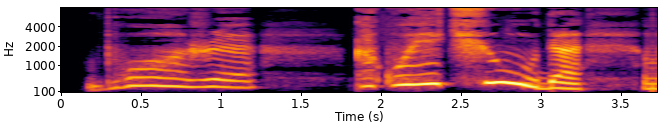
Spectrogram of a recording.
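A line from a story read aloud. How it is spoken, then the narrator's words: Exclaiming. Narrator (Russian): воскликнула Вера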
